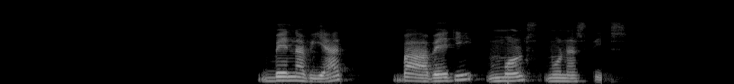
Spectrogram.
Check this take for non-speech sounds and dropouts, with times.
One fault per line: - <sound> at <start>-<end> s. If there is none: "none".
- dropout at 6.0-6.1 s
